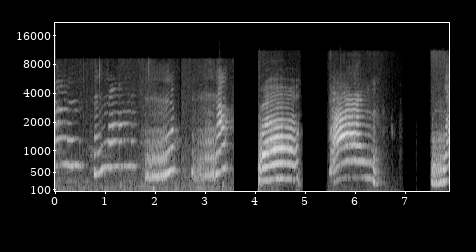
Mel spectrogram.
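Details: A cat's meows of varied length: several short rising cries, then two long, loud arching wails separated by silence, and a final rising meow cut off at the end.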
